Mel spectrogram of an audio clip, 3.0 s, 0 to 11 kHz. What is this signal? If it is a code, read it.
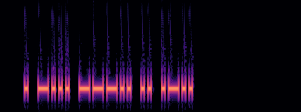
Morse code, heard as a keyed tone, about 34 wpm, 700 Hz. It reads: EB8IL
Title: DXCC-100 Call Signs - 5 Characters - 35wpm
